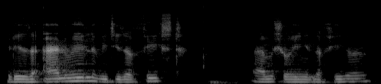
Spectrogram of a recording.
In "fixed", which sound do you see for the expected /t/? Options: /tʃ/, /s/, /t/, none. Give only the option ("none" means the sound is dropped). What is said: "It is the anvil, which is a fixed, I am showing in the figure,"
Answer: /t/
